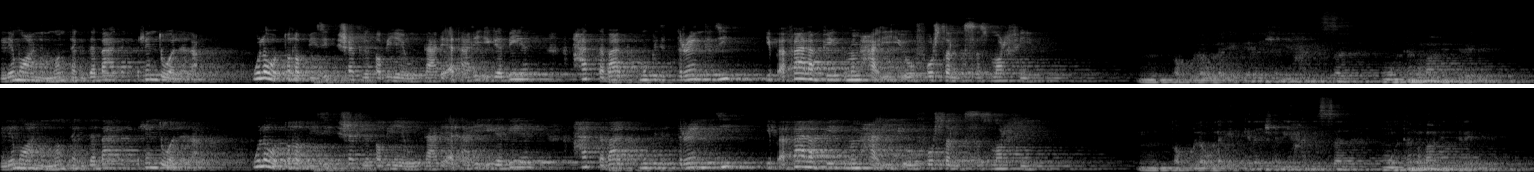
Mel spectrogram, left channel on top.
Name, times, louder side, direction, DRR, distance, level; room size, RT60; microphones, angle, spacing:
voice 1, 0.0-2.0 2.5-5.3 5.7-7.3 7.7-10.3, left 2 dB, 85° left, 3 dB, 2.4 m, -29 dB
voice 2, 11.4-14.9, equal, 60° right, 0 dB, 5.9 m, -34 dB
27.5 x 12.0 x 9.7 m, 2.2 s
head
